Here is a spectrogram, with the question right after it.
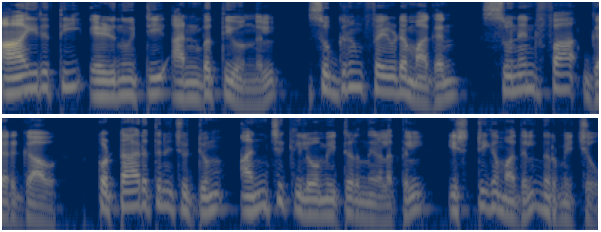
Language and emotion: Malayalam, neutral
